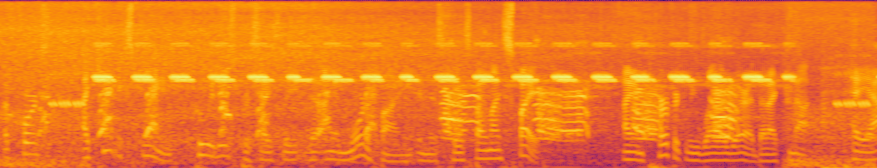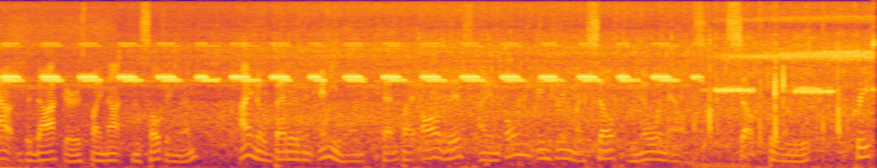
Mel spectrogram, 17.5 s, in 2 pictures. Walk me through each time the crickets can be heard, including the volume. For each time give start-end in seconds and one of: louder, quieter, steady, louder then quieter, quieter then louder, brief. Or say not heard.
0.0-17.4 steady.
